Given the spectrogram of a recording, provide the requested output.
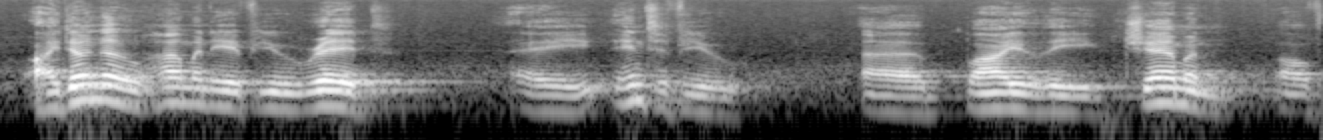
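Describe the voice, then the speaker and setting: A man with a non-native accent speaks at a fairly slow pace and medium pitch. His pitch varies in an ordinary way, and audible room echo surrounds him. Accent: non-South African, audibly foreign. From Europe. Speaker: privacy expert. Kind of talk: panel discussion.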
